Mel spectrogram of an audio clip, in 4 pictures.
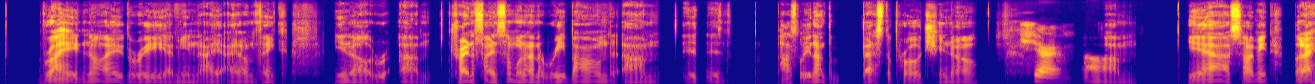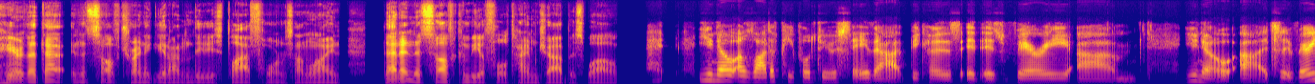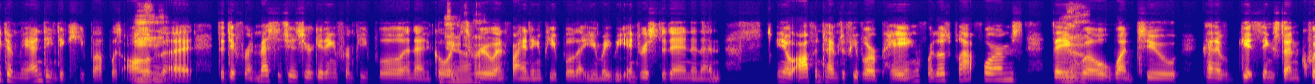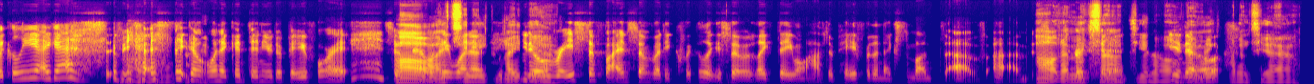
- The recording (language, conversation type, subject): English, advice, How can I adjust to living alone?
- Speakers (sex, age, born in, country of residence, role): female, 45-49, United States, United States, advisor; male, 60-64, Italy, United States, user
- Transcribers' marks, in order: other background noise; tapping; laughing while speaking: "because"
